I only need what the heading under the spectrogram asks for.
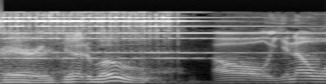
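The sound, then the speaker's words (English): A telephone rings as someone calls in to a show, its continuous high electronic tones sounding beneath lively voices talking and exclaiming. “That's the sound of somebody calling in.”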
